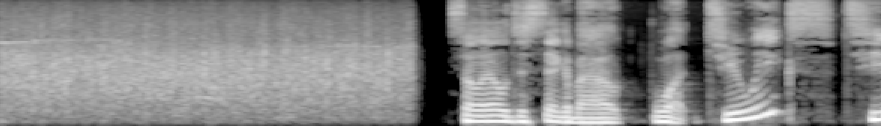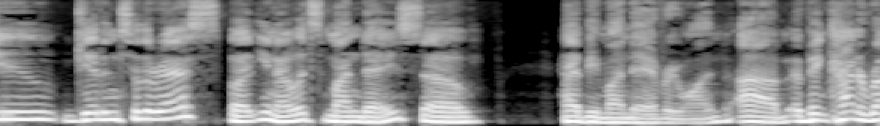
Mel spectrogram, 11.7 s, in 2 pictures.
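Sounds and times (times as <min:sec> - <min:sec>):
crowd applause sound effect: 0:00.0 - 0:02.8
speech: 0:03.1 - 0:11.7.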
